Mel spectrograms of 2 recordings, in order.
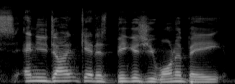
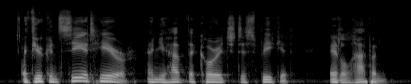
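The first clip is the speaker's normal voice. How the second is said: put-on Irish brogue in a low voice; 4 semitones lower than usual. Asked by the other speaker to say it with the accent, doing a Conor McGregor Irish accent. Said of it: "Say it with the accent".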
